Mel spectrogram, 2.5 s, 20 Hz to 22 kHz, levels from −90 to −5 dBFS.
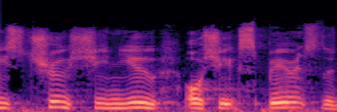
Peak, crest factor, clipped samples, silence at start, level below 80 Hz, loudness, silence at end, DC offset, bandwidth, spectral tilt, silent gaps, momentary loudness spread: -6 dBFS; 16 dB; under 0.1%; 0 s; -46 dBFS; -23 LUFS; 0 s; under 0.1%; 10 kHz; -5.5 dB/octave; none; 5 LU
